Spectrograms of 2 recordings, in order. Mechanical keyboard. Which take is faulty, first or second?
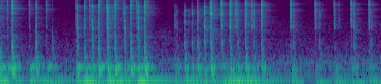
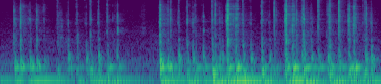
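first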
